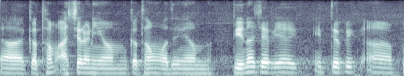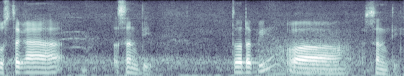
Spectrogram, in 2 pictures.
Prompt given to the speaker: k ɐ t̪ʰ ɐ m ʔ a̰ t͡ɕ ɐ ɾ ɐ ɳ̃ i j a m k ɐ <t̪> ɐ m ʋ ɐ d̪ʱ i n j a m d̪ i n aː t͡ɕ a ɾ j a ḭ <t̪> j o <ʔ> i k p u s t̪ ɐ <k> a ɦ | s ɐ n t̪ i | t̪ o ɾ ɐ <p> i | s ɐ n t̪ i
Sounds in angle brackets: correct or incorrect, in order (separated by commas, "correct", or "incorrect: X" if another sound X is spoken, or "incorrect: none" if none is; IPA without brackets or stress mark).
incorrect: t̪ʰ, correct, incorrect: p, correct, correct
